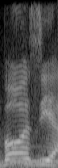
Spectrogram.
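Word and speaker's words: Bozja: Heong provinces like Worit and Bosia and many others will regain their freedom.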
